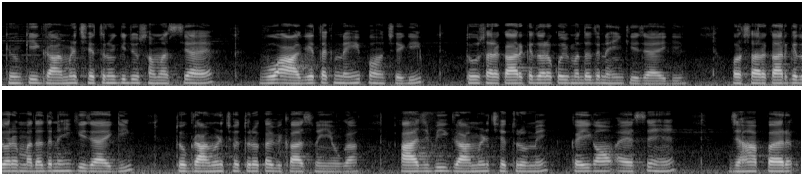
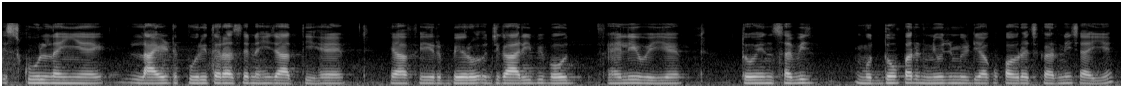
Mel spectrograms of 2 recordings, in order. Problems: background sounds at intervals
